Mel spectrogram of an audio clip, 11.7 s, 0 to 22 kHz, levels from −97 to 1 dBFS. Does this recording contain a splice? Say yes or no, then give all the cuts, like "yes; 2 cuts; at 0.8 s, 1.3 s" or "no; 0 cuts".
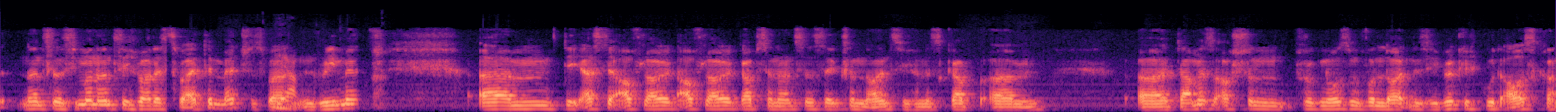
yes; 2 cuts; at 1.2 s, 5.1 s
